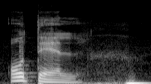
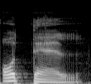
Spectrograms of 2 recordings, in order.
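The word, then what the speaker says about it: hôtel: is pronounced Ash and it is always silent in French okay so for H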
